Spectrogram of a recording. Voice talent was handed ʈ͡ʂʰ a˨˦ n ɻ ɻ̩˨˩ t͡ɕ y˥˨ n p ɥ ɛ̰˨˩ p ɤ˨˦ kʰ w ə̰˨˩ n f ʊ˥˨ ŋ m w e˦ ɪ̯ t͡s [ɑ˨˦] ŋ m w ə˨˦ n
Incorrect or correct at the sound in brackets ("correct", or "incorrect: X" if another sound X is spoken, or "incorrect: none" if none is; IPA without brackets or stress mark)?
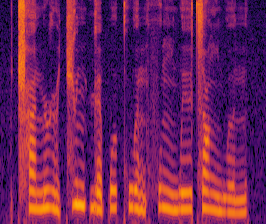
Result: incorrect: ɑ˥˨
